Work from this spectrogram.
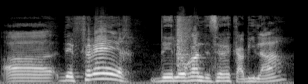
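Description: A man interviewing a guest, pressing him with questions and filling pauses with hesitations. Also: fairly high pitch, expressive, slight background noise. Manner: pressing, stammers and fills with euh.

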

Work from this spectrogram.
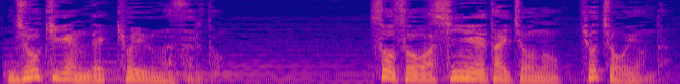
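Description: A man's voice: on the low side, sing-song, moderate pace. A man giving scripted, dramatic narration of a historical story as its narrator. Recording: music behind the voice. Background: background music.

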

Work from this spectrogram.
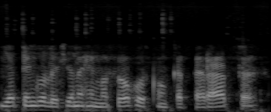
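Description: A man's voice: medium pitch, level tone, normal speed. A man in his fifties from Chiapas calling in, politely listing his treatment and symptoms in order. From Chiapas, Mexico. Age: 50s. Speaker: caller. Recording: dry phone line.

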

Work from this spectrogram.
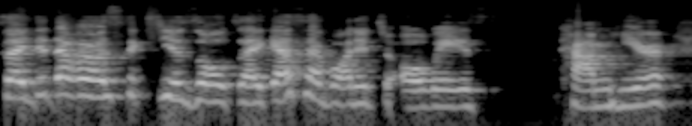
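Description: A woman's voice: a little high, steady tone, normal speed, sharp tone. A woman in her forties from Germany with a German accent, a guest chatting casually and laughing easily over a video call. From Germany, near Salzburg. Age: 40s. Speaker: guest, costume designer. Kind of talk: casual interview chat. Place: home room, video call. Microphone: webcam on video call.

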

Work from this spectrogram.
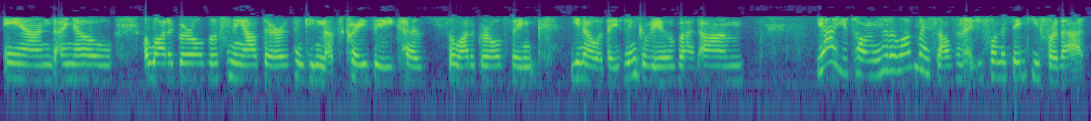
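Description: A woman's voice: mid-range voice, fairly even intonation, brisk. A woman in her early twenties calling a radio show and chatting casually by phone. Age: early 20s. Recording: tinny phone line on radio.

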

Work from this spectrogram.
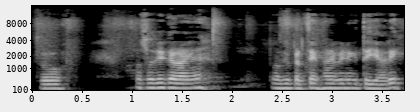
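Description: Young guy vlogging on his phone, chatty, kinda monotone, slightly high voice. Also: fairly quick, crowd noise. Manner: chatty, addresses viewers as guys. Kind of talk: casual travel vlog narration. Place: outdoors by the sea, then indoors at home.

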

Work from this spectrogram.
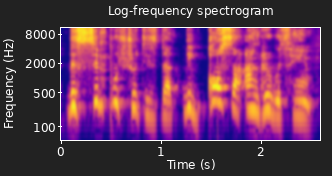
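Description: A woman's voice: mid-range voice, very animated, a little fast, warm tone, husky. An actress playing a blunt woman in the palace who speaks her mind. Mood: defiant. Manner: blunt, defiant. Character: outspoken defiant palace woman.

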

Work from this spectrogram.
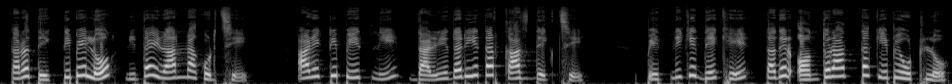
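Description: Lady reading out a cartoon fairy tale, high pitched, very dry sound. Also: no echo. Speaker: narrator. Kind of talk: scripted storytelling narration for cartoon.

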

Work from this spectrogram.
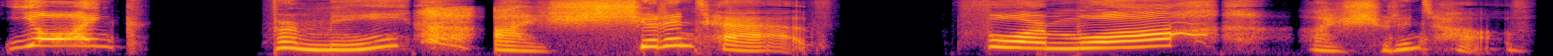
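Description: A woman's voice: high-pitched, very animated, very slow, long pauses, fairly bright tone, no room sound, clean studio sound, full character voice. A woman voicing a brash, playful, laid-back young female gem warrior in a cartoon video game, with a cheeky, slangy, exclamatory delivery. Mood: playful, casual. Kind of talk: cartoon video game voice acting, short barks.

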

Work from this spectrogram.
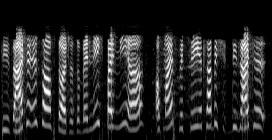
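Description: High-pitched woman on a phone line. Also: normal speed. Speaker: phone sales agent claiming to be technical support. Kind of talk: phone sales call, step-by-step instructions.

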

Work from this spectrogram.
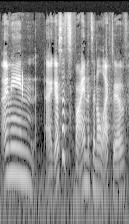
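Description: Bright lively female voice, snarky teen schoolgirl, sarcastic, cutting, visual novel game. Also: medium pitch, normal speed, slight background noise. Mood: wry. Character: snarky, worldly teenage schoolgirl Jecka, mocking boys.

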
